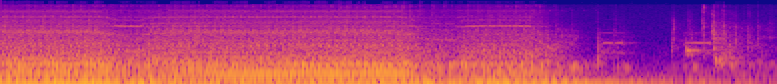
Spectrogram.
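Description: A sewing machine stitches a strip onto a Stone Log Cabin quilt top, a loud close steady whir that runs for several seconds, then slows and stops with a few faint clicks.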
